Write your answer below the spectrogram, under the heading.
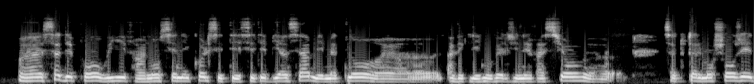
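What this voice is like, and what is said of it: Light Tunisian accent in French. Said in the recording (French): “un léger accent qui vient de l'autre côté de la Méditerranée ... Je suis d'origine tunisienne, donc j'ai gardé l'accent.”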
